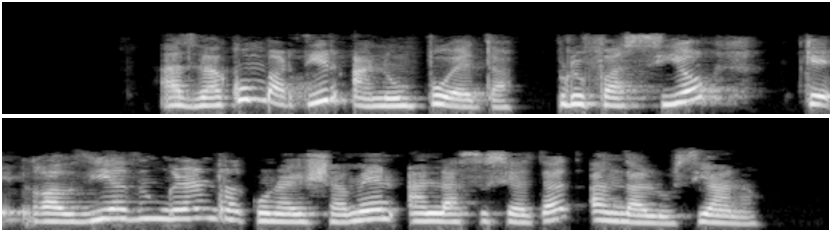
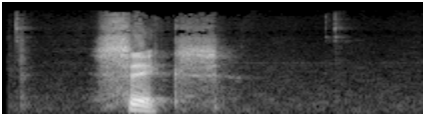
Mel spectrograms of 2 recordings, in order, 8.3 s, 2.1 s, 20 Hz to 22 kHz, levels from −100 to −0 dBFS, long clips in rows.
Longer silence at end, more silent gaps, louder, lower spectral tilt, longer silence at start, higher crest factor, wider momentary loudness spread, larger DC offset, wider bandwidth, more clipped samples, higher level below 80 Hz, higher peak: second, 0.35 s vs 1.05 s; neither; first, -15 LUFS vs -19 LUFS; about the same, -3.5 dB/octave vs -2.5 dB/octave; first, 0.8 s vs 0.45 s; second, 14 dB vs 22 dB; second, 6 LU vs 15 LU; neither; second, 7.8 kHz vs 16.5 kHz; neither; about the same, -62 dBFS vs -64 dBFS; about the same, 0 dBFS vs -2 dBFS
